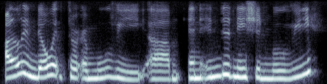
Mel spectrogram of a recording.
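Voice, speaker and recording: A woman from Singapore with a Singaporean accent, talking casually as an interview guest, often halting to find her words. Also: medium pitch. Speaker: podcast guest, family trauma coach. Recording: roomy, slightly dull audio.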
